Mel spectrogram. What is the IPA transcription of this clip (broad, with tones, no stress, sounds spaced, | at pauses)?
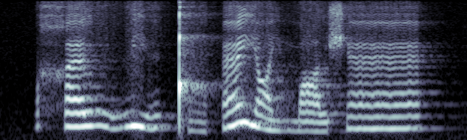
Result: χ æ˦˥ l ɦ ṳ˧˥˧ j ɛ̤˧ ǃ æ̤˩ ʔ æ̃˧˥˧ j ɑ̃˩ j m ɑ˩ l ʃ æ̃ː˧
